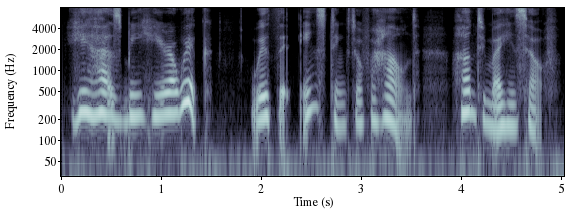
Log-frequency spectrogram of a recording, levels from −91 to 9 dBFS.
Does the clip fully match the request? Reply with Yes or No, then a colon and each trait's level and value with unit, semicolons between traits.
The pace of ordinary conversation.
Yes: average, 180 wpm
